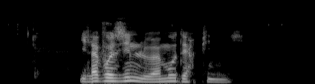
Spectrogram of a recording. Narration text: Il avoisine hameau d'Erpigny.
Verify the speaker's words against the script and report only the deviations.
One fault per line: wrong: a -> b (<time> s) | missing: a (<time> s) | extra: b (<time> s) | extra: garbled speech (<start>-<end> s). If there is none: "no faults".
extra: le (1.4 s)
